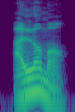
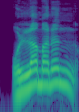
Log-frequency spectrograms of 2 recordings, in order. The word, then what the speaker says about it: Ollama: 알러머 올라마라고 읽습니다. 올라마는 오픈소스 AI 모델을 내 컴퓨터에 설치하고 실행하는 도구입니다.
